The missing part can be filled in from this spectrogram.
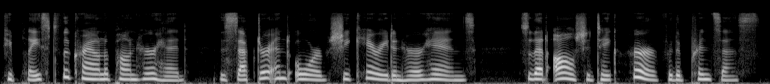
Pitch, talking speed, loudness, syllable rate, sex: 225 Hz, 195 wpm, -18 LUFS, 4.6 syllables/s, female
